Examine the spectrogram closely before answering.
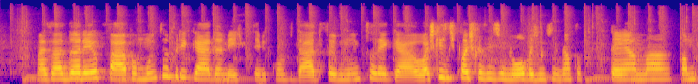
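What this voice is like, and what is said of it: Carioca Brazilian Portuguese accent. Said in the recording (Portuguese): “a dela tu sotaque carioquês ... nosso contraste de sotaque”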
